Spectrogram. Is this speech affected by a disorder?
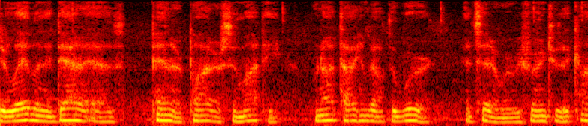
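Yes: Parkinson's disease.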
